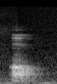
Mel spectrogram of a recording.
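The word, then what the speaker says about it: を: So nani o is an object marker, and o is pronounced as o, even though it's written as wo.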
